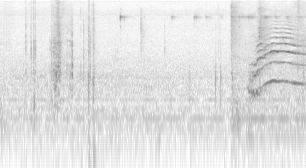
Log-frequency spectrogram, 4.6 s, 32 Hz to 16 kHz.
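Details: Domestic cat with a kitten, indoors at 1:30 at night, begging for food and waking its owner by the bed; scattered soft clicks and rustles, then one long loud harmonic meow that rises and falls.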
